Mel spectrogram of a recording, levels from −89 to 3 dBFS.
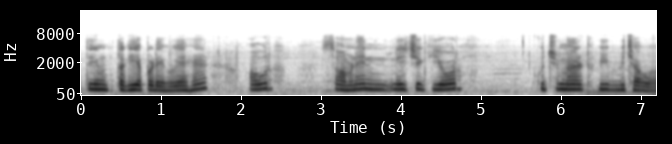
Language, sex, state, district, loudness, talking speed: Hindi, male, Uttar Pradesh, Shamli, -16 LUFS, 125 wpm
